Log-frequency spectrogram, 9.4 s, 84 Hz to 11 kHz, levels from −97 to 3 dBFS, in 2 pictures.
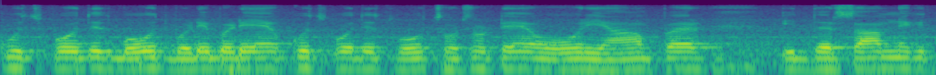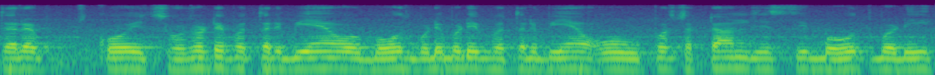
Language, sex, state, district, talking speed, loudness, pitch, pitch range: Hindi, female, Rajasthan, Bikaner, 250 wpm, -17 LUFS, 130 Hz, 125-130 Hz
